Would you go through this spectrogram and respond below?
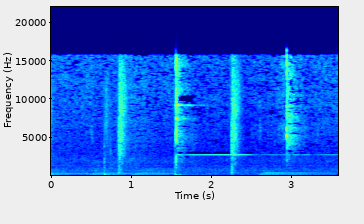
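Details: Tone of a 512 Hz tuning fork struck for a Rinne test during an ear, nose and throat hearing examination of an adult male patient.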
